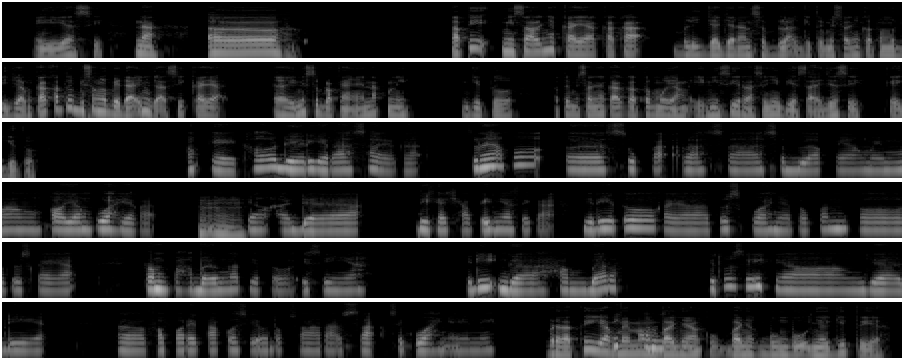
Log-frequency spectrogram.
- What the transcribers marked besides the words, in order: none
- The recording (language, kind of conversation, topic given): Indonesian, podcast, Apa makanan kaki lima favoritmu, dan kenapa kamu menyukainya?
